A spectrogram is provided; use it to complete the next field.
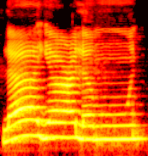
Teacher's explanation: واو ساکن ہے، واو ساکن سے پہلے پیش ہے تو یہاں پر واو مدہ ہوگا، اسے دو حرکت کے برابر کھینچ کے پڑھیں گے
